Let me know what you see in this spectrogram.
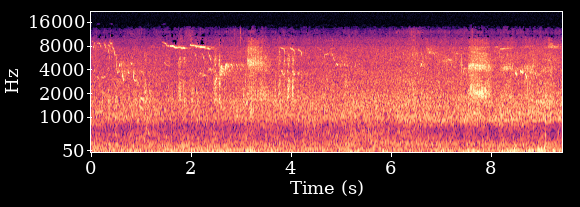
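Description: Wild birds calling: scattered short, high chirps and two harsher calls, one about a third of the way in and one near the end, over a steady low rumble.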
